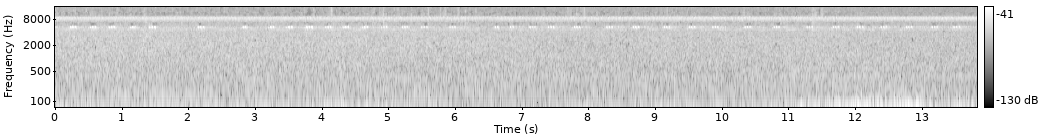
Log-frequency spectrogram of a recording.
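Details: Faint, rapid cricket chirps, high and pulsing, continue throughout against a steady shrill tone and a rumbling low-frequency background that grows slightly louder near the end.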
